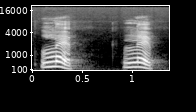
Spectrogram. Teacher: The tip of the tongue is just behind the teeth, and the back of the tongue is fairly low. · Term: clear variant l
